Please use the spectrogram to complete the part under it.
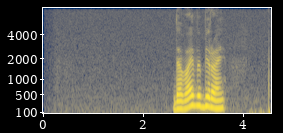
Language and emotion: Russian, neutral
